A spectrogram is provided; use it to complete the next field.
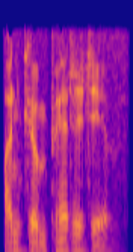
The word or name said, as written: uncompetitive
